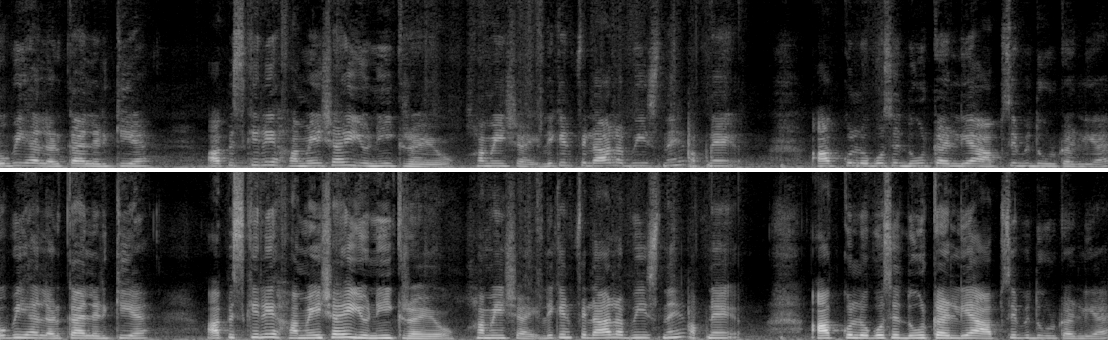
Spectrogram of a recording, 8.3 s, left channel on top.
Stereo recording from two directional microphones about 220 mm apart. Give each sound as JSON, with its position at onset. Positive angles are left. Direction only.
{"t": 0.1, "sound": "speech", "side_deg": -50}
